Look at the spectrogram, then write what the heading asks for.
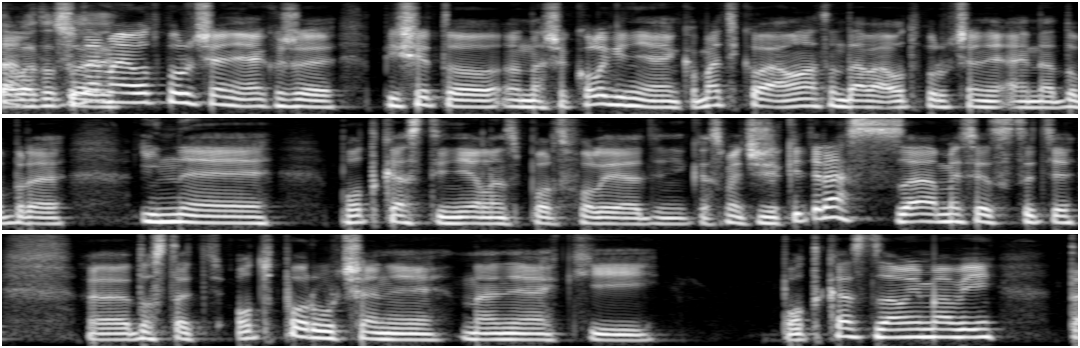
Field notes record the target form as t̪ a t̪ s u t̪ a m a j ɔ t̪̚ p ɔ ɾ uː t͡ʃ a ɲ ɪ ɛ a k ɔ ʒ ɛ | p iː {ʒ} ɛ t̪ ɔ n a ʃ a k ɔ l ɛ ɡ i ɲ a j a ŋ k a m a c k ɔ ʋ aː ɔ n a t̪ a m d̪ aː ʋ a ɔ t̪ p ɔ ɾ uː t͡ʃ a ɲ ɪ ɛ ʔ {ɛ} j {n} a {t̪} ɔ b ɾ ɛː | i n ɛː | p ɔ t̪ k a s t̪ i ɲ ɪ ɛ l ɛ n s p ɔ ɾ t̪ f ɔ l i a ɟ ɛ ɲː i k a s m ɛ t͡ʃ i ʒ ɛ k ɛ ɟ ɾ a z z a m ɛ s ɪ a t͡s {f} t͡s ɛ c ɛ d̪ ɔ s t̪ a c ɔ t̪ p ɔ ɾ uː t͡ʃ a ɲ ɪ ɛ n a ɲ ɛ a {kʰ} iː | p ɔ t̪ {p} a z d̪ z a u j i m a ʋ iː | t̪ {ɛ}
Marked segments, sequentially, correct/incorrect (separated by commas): incorrect, incorrect, correct, incorrect, incorrect, correct, incorrect, incorrect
